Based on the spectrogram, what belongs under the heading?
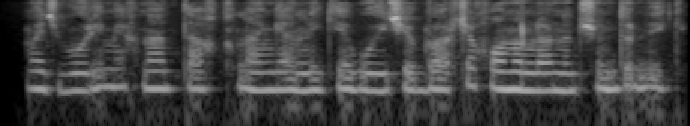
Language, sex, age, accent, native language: Uzbek, female, 18-24, Namangan, Uzbek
